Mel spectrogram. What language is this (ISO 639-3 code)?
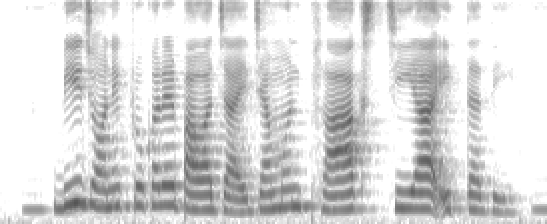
ben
